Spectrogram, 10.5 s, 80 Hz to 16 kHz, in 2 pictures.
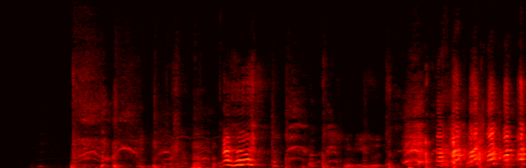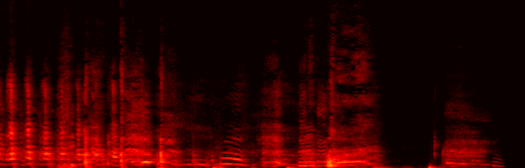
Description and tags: group laughing one choking
group of people laughing, one of them seems to be choking, while laughing, extra fun (?)Recorded with 2 different microphones (sm 58 and behringer b1) via an MBox giving a typical stereo feel.
folio, laughing, laughter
